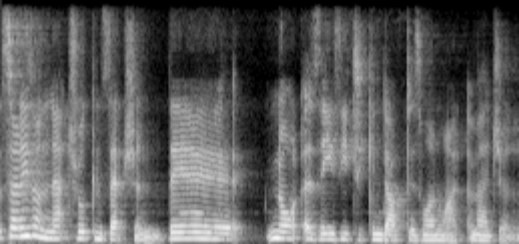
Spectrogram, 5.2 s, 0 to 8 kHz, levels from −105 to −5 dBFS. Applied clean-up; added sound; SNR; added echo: neural mask model DeepFilterNet 3.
